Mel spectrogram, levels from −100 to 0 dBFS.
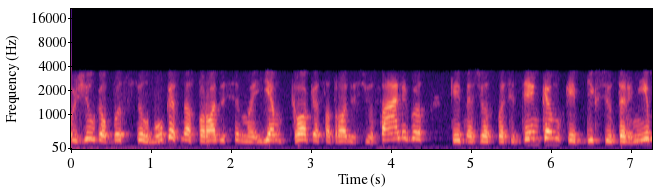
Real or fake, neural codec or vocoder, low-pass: real; none; 3.6 kHz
